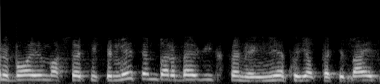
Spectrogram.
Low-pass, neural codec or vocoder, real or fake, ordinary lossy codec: 7.2 kHz; codec, 16 kHz, 1.1 kbps, Voila-Tokenizer; fake; MP3, 64 kbps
